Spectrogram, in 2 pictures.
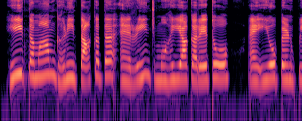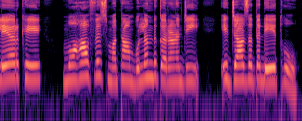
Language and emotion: Sindhi, neutral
